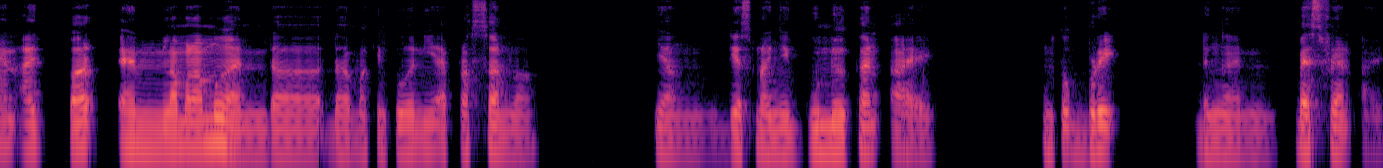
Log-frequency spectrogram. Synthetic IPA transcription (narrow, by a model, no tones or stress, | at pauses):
ɛ̃najbaɛnlamalamãɛndadamakint̪uəniajpɾasanlah | jaŋdiəsəbənaɲaɡunə̃kanaj | unt̪ʊk̚bɾek̚ | dəŋãnbɛsfɾɛ̃ndaj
